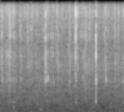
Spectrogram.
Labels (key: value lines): label: ambient
recorder: HydroMoth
